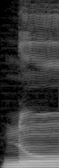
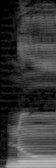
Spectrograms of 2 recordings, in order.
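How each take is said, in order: No difference in how they are said.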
